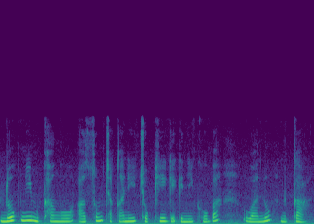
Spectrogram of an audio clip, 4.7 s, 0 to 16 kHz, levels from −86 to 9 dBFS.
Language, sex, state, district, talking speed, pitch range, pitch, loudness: Garo, female, Meghalaya, West Garo Hills, 90 wpm, 210-250 Hz, 220 Hz, -19 LUFS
